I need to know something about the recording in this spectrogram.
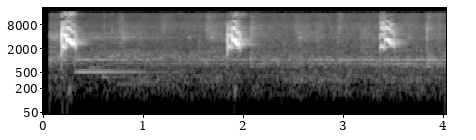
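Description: Pet budgerigars (Australian parakeets) giving three short, sharp, high-pitched calls, about one and a half seconds apart, the last one softer.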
